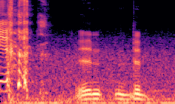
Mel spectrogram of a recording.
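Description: Speech: a voice in short utterances, with no applause to be heard.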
